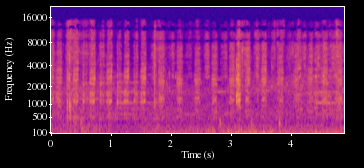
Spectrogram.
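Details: Rapid panting by a male pocket American Bully from a kennel in Romania, nearly four quick breaths per second, hissing and airy, over low rustling.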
